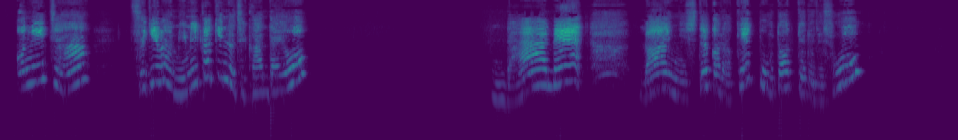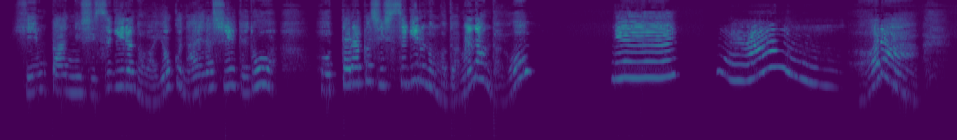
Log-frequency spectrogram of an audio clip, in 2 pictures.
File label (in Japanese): 耳かきしてあげる！, ASMR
